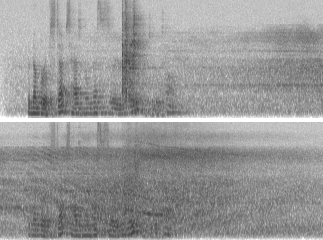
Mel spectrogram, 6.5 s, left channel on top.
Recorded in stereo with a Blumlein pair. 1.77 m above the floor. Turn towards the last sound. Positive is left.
turn(degrees=45)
